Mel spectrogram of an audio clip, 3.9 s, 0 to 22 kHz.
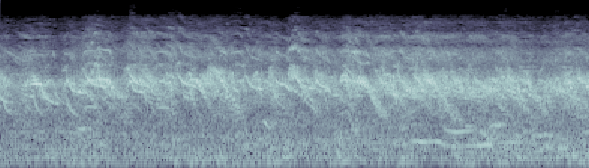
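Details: Loud nighttime chorus of birds in one town tree at Airlie Beach, 2024: countless high, sharp chirps overlap continuously, and a few lower, softer whistled notes stand out briefly beneath the shrill mass.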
